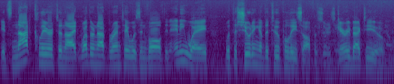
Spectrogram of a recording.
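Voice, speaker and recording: In a plain, everyday voice, a man talks at a fairly quick pace, his pitch fairly high with ordinary variation. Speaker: television news reporter. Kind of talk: TV news report delivery.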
